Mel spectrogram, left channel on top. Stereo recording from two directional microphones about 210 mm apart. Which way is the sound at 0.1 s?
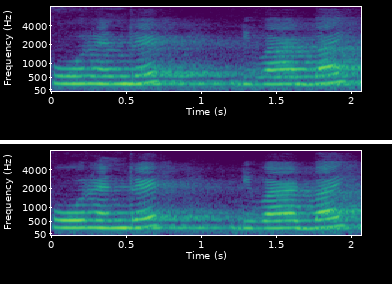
40° right (ahead or behind).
